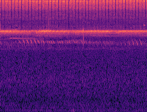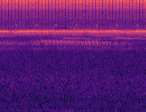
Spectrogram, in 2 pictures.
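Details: Tree cricket singing in autumn in woodland along a major river, a steady high, even trill running unbroken through the whole stretch, with a fainter pulsing band just beneath it and quiet low background rumble.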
